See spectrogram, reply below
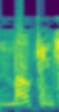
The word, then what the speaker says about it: Moken: there is a tribe down there called the Moken tribe. It's spelled M-O-K-E-N, the Moken tribe.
